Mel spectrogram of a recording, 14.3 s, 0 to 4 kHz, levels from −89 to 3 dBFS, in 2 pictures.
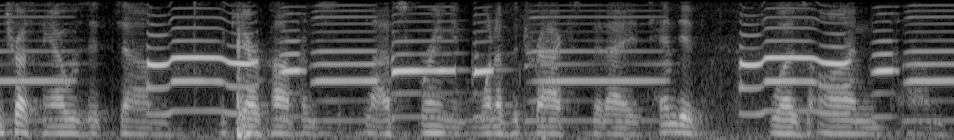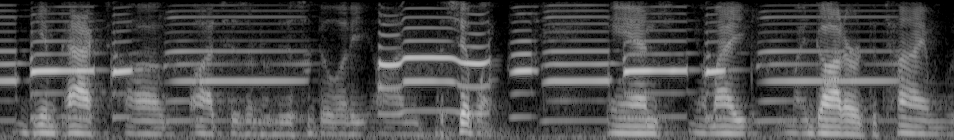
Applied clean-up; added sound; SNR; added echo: none; Harmonica; -3 dB; none.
